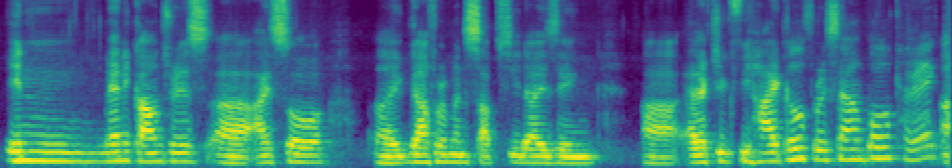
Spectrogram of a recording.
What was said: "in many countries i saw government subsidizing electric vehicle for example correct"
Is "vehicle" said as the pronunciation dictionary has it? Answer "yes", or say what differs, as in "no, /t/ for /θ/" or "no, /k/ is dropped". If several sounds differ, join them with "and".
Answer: no, /f/ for /v/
